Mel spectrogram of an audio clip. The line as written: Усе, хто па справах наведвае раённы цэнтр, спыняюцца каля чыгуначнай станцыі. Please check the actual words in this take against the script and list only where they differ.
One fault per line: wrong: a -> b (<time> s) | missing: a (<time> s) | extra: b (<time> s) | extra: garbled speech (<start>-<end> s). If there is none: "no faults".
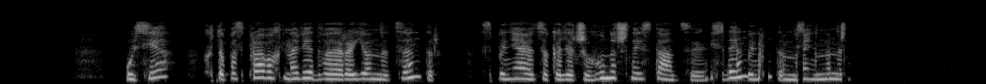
extra: garbled speech (7.1-8.5 s)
